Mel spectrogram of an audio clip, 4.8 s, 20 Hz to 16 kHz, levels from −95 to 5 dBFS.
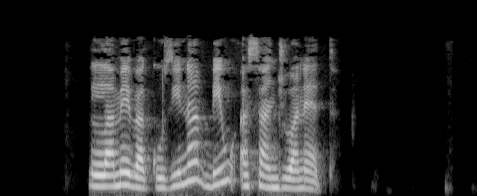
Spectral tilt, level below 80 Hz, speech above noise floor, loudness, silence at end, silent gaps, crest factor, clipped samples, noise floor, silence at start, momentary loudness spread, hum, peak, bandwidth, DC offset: -4.5 dB/octave; -62 dBFS; 71 dB; -17 LUFS; 1.45 s; none; 18 dB; under 0.1%; -88 dBFS; 0.9 s; 7 LU; none; -2 dBFS; 8.2 kHz; under 0.1%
